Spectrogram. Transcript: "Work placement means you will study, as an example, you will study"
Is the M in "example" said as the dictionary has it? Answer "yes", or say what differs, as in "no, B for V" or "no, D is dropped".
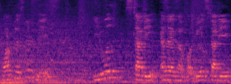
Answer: no, M is dropped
